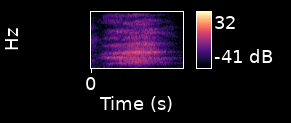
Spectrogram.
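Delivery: breathy exhaled whoosh, no voice; long unvoiced sigh of escaping magic; whispery hiss. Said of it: "Why did it whisper?".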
